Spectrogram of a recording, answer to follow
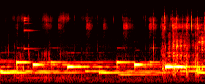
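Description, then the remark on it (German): Two sheep bleating in a video game, a few short bleats scattered over steady, quiet game music, with a busier burst of sound near the end. No one speaks. “Schaf. Schaf. Zwei Schafe.”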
